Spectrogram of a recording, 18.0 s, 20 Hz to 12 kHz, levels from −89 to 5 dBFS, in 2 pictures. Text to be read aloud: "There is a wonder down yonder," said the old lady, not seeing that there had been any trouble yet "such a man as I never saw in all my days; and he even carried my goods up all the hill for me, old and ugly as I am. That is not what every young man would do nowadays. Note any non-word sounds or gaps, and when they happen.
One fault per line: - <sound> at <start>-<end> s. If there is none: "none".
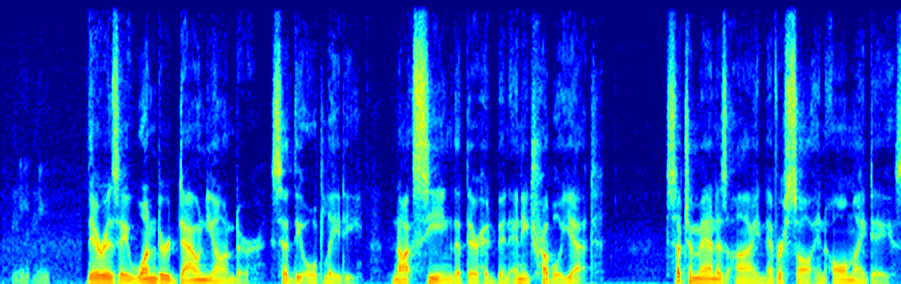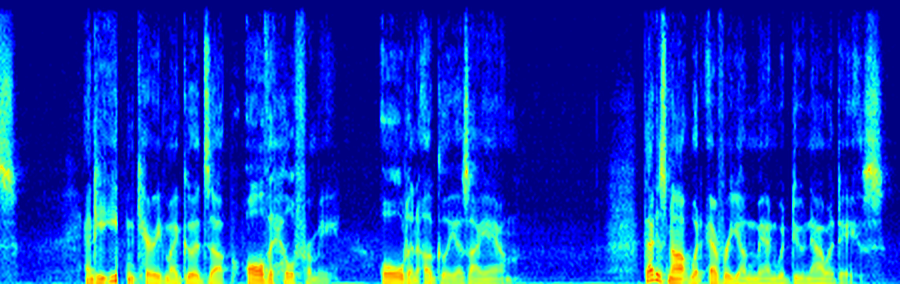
- laugh at 0.1-0.5 s
- dropout at 10.2-10.3 s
